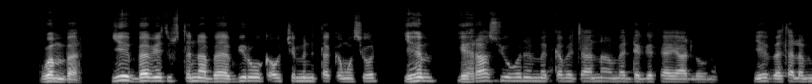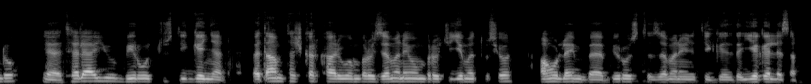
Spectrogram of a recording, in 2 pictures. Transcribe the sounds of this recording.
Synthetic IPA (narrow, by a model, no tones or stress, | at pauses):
wɔmbəɾ | jɪhbəβe̞t̪wʊst̪ʼɨnːabəbiɾo̞wɔkʼawot͡ʃːjɛmːɨnːɨt̪ʼːəkʼːəməwsiho̞n | jɪhɨm | jɛɾasujɛho̞nəməkʼːəβət͡ʃʼanːaməd̪əɡəfjajalːəwunəw | jɪhbət̪ʰələmd̪o̞ | jɛt̪ʰələjajːubiɾo̞wot͡ʃːwʊst̪ʼjɪɡːəɲːalb̥ət̪ʼamt̪ʰəʃkʰəɾkʰaɾiwɔmbəɾo̞t͡ʃːzəmənajiwɔmbəɾot͡ʃːɨjːɛmət̪ʼːusiho̞n | ʔahunlajɪmbəbiɾo̞wʊst̪ʼzəmənawinːət̪jɛɡəlːəsʼənəw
